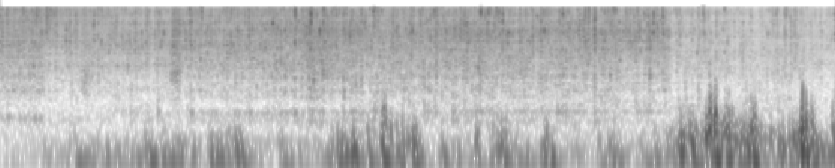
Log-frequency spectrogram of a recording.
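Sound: pouring home-brewed beer through a hop filter

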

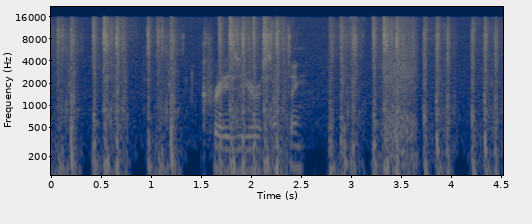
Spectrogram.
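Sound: horse hooves clip-clopping in Minecraft video game

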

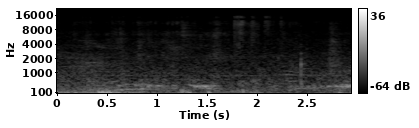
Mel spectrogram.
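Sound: young homing pigeon calling to its mother

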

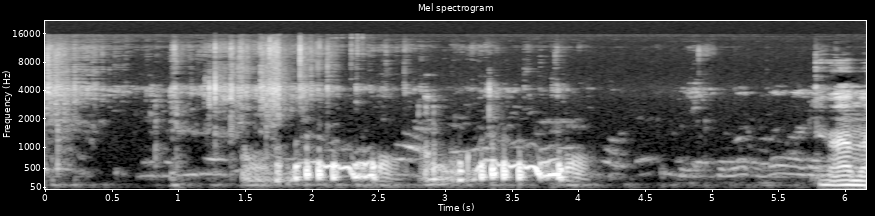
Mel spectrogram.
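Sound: pigeons cooing near their eggs

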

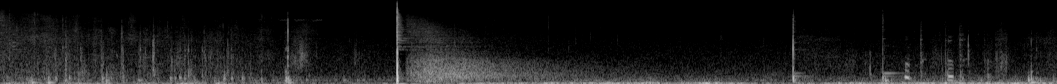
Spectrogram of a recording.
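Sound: firecracker explosion

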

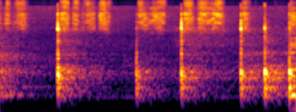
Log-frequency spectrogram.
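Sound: writing by hand

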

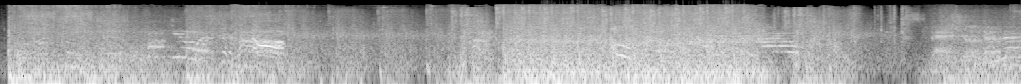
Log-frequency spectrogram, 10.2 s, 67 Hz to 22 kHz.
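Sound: gunfire in the video game The Darkness 2

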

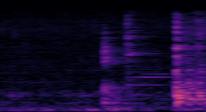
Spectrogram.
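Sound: stirring the ingredients in a cooking pot

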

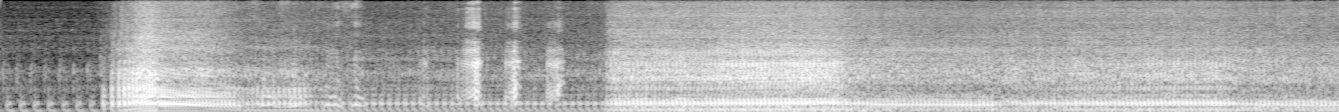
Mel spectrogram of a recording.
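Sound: Suzuki DRZ motorcycle riding and accelerating

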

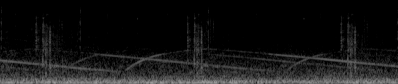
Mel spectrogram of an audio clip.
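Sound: ambulance siren in a video game

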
